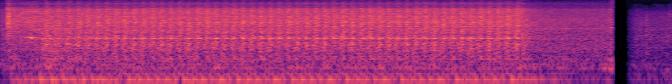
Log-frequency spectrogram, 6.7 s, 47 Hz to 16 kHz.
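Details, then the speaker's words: Nissan R35 GTR during an AEM high-flow fuel pump install, cranked to bleed pressure from the lines: steady cranking at three to four turns a second that never fires, a crank-no-start with no fuel pressure. "Once you get all the pressure out of the lines, it should sound like this. Where it just cranks, but nothing happens."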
